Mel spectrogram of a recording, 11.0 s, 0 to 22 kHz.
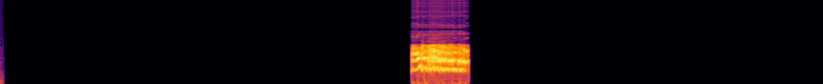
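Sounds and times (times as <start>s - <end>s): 
hen: 5.5s - 6.3s
turkey: 5.5s - 6.3s.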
